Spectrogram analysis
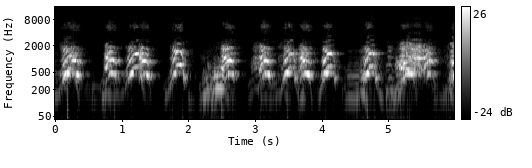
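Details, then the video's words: Pack of Basset Hounds barking during a playtime chase, their playmate Delilah the target after rolling in something disgusting; deep, bawling barks and bays overlapping in rapid bursts, several dogs calling at once, about a bark and a half per second. "Pack of Basset Hounds barking mad playtime chase"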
